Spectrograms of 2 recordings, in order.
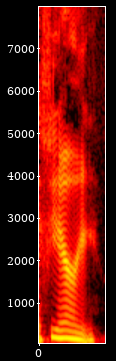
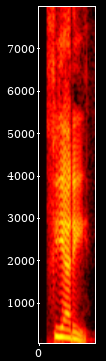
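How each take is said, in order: First: Said in the usual way. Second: Fieri with the R tapped, like "fee-EH-dee"; corrected pronunciation. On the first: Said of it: "Fieri instead of Fieri". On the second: Shown as a demonstration. Podcaster correcting the chef's surname, Fieri said as "fee-EH-dee". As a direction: tap the R in Fieri so it sounds nearly like a D. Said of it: "correcting people when they say".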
